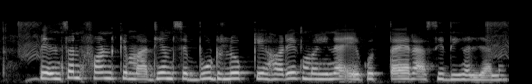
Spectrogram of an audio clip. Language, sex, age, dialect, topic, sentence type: Bhojpuri, female, 18-24, Southern / Standard, banking, statement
